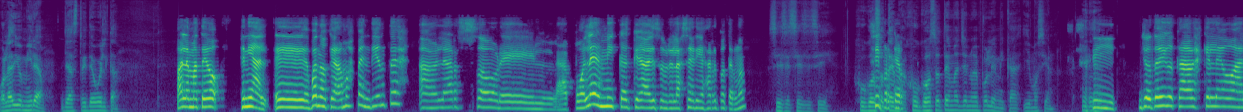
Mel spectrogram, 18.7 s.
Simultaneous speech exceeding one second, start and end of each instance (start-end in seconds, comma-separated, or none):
none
